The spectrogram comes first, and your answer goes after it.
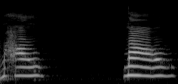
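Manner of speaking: very high squeaky meowing; mock meow. Cats begging for chicken, very high meow.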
